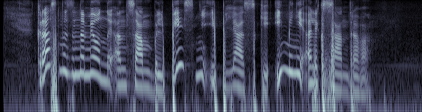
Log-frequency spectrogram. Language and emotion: Russian, positive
